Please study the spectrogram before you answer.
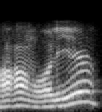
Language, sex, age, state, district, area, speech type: Urdu, male, 60+, Delhi, Central Delhi, rural, conversation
